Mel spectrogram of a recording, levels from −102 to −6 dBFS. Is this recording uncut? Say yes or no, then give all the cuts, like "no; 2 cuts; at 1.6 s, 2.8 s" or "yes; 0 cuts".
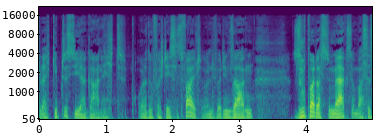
yes; 0 cuts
